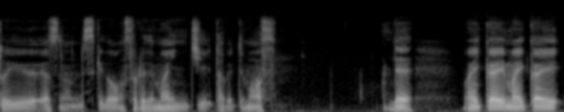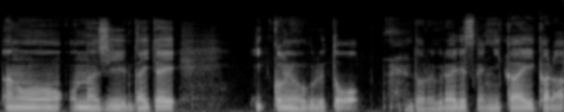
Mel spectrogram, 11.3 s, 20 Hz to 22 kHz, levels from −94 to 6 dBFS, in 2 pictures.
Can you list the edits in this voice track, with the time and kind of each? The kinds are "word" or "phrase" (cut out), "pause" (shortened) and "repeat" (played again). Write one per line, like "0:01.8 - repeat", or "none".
none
